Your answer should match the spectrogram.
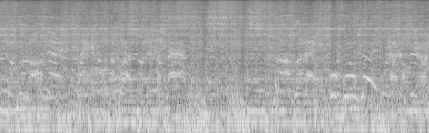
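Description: Live punk band playing: electric guitars and a drum kit going hard at a steady loud level, with vocals into a microphone.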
